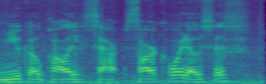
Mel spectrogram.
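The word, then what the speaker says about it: mucopolysaccharidosis: It's pronounced mucopolysarcoidosis 1.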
